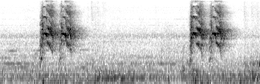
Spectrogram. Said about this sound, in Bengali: ইউলো রিং নেক আছে এক পেয়ার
